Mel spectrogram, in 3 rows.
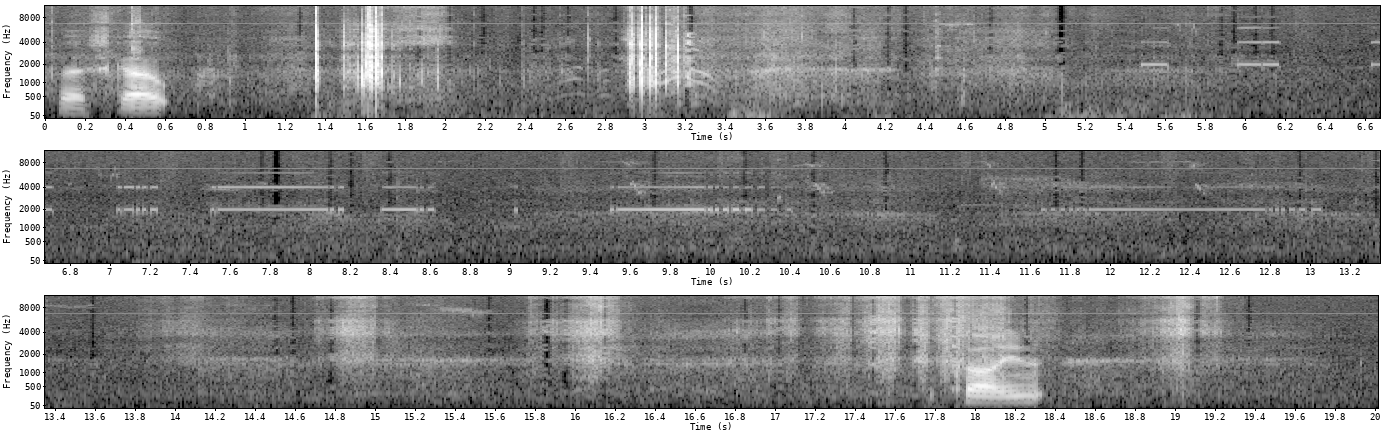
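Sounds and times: metal detector pinpointer beeping: 5.5 - 10.5, 11.5 - 13.2.

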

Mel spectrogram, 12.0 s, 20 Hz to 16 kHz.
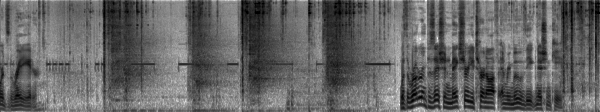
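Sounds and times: starter motor cranking: 2.0 - 7.8.

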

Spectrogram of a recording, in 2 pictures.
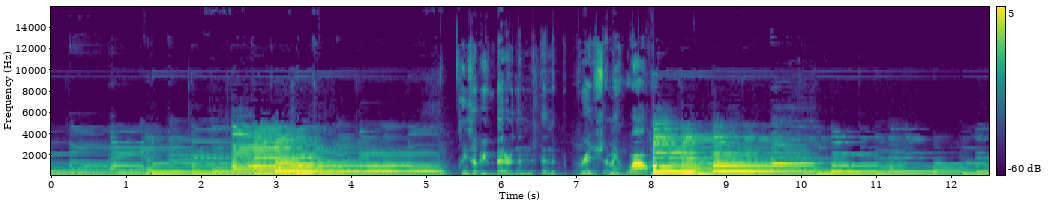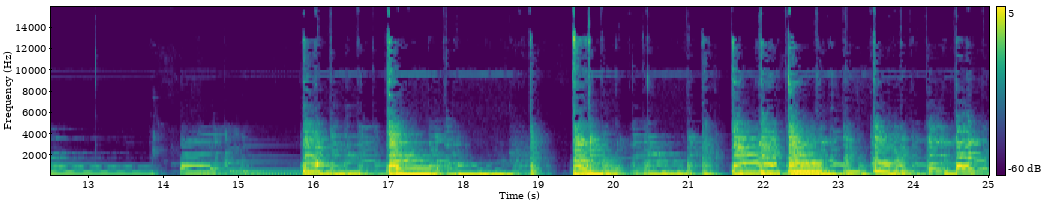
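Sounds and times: clean electric guitar: 0.0 - 25.0.

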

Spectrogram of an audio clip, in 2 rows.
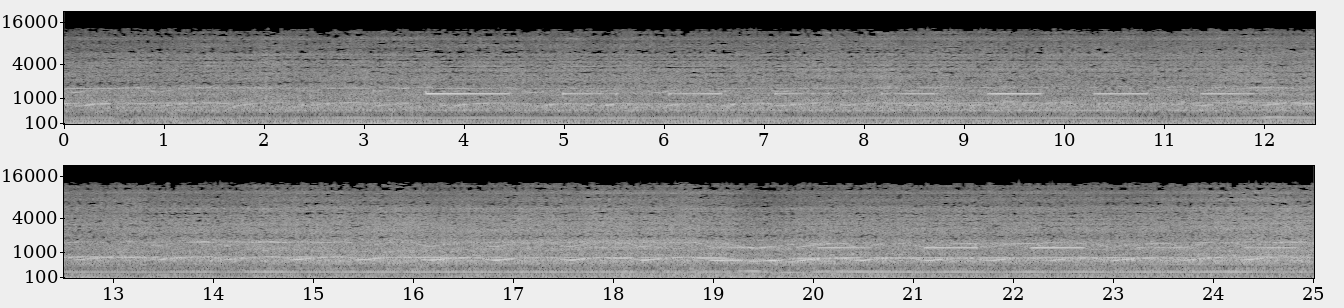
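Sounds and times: diesel engine running: 0.0 - 25.0
backup alarm beeping: 3.6 - 7.5, 8.3 - 12.5.

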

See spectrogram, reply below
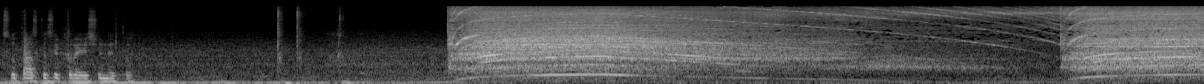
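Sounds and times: router motor whine: 4.5 - 12.0.

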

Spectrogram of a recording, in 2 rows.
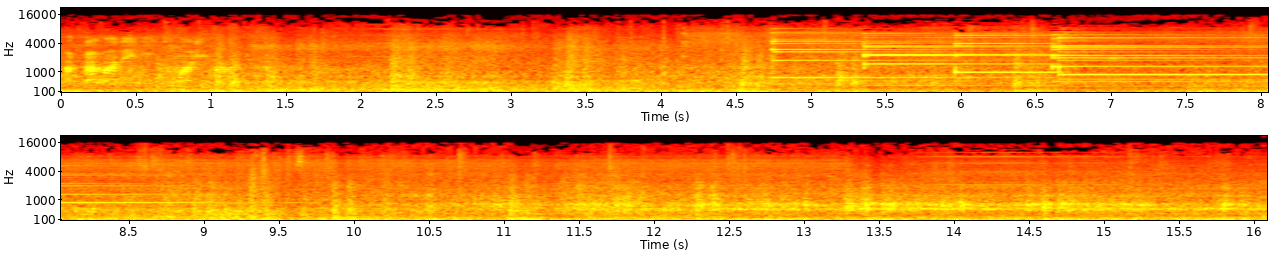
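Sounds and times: train wheels rumbling: 0.0 - 16.0
announcement chime: 4.8 - 10.0.

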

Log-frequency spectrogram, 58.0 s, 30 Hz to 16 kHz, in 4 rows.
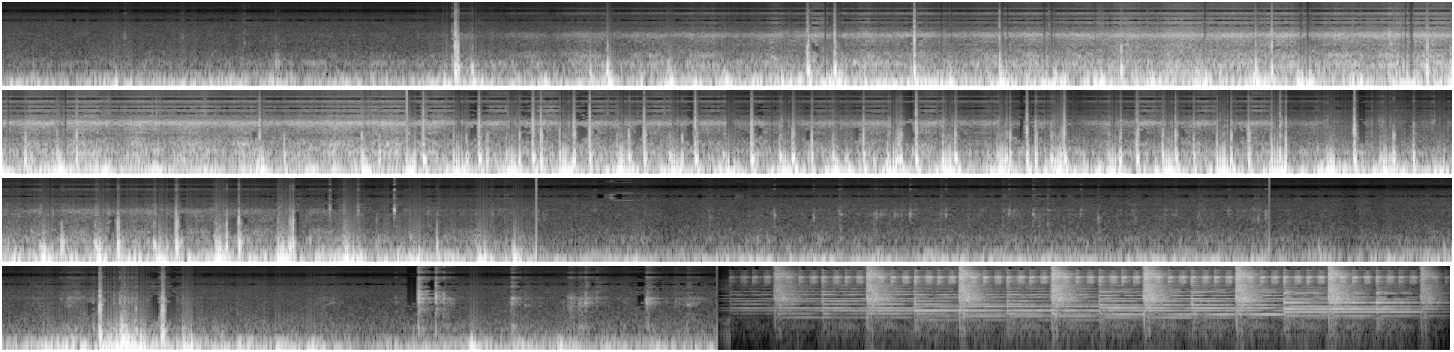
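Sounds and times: wind buffeting microphone: 4.3 - 34.4.

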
